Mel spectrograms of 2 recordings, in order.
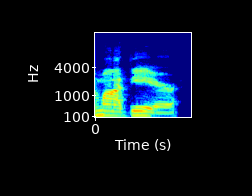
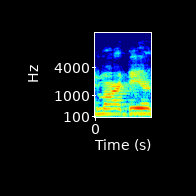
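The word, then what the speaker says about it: Madea: Did I say her name wrong? No, I thought you said Mardir because I was wondering if it was a term that I didn't know about.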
